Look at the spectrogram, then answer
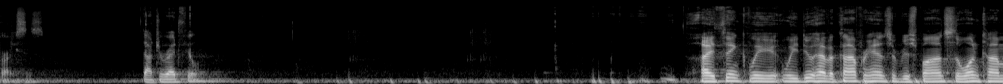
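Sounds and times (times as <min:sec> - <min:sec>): microphone handling thumps: 0:03.0 - 0:06.6.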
